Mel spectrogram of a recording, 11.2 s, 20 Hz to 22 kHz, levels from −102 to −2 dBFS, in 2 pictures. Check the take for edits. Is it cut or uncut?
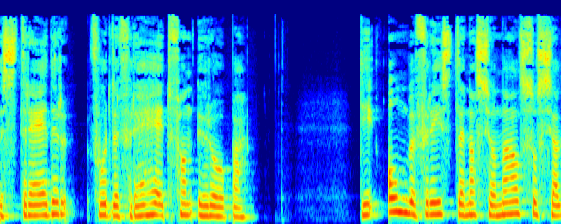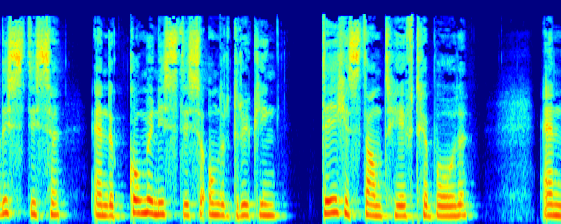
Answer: uncut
